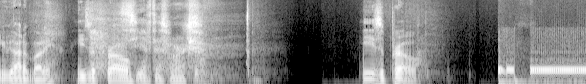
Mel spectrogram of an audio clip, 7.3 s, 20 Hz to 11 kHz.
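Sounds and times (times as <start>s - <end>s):
speech: 0.0s - 2.7s, 4.5s - 5.4s
phone dial tone while adding a caller to a group call: 6.2s - 7.3s.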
